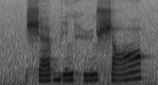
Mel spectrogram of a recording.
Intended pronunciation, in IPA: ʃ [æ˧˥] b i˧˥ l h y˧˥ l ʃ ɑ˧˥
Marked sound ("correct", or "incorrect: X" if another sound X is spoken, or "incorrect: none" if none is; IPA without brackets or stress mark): correct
